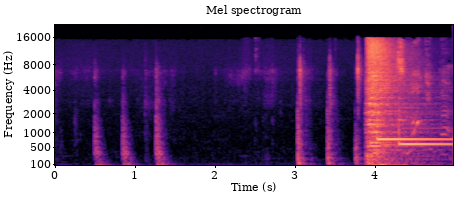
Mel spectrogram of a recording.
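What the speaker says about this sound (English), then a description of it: "It's knocking back." Knocking on a door: three sharp knocks, a pause, then three more, followed at once by a loud ringing chime that sustains to the end, close and clear with no voices.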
